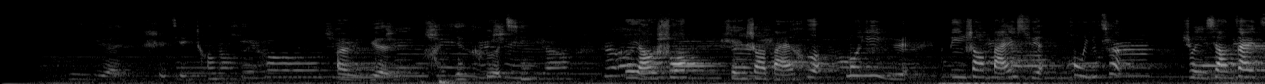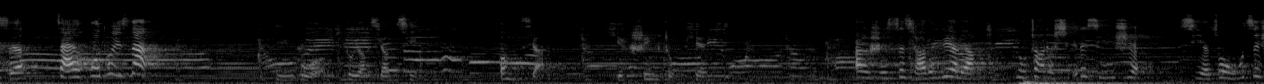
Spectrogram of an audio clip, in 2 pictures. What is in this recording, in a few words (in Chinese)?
动漫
